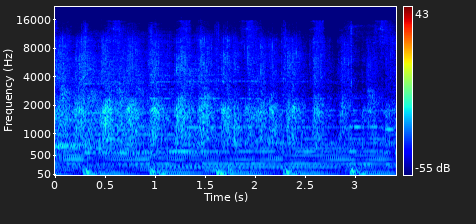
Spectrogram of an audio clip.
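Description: Sustained audience applause welcoming the evening's preacher, a dense and steady wash of clapping at an even loudness for several seconds, with a regular low thumping pulse running underneath.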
